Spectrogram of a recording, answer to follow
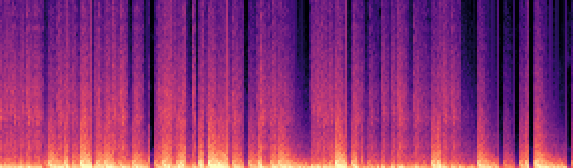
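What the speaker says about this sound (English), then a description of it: "Let's watch stuff explode." Loud, dense booms and turret fire from the game Mindustry pound continuously, overlapping blasts and rumbling explosions with only brief gaps, no voices.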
